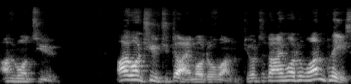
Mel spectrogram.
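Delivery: put-on British accent. Imitating Lord Kitchener's recruiting call to the class: British accent as Lord Kitchener. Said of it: "I would say in a British accent".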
